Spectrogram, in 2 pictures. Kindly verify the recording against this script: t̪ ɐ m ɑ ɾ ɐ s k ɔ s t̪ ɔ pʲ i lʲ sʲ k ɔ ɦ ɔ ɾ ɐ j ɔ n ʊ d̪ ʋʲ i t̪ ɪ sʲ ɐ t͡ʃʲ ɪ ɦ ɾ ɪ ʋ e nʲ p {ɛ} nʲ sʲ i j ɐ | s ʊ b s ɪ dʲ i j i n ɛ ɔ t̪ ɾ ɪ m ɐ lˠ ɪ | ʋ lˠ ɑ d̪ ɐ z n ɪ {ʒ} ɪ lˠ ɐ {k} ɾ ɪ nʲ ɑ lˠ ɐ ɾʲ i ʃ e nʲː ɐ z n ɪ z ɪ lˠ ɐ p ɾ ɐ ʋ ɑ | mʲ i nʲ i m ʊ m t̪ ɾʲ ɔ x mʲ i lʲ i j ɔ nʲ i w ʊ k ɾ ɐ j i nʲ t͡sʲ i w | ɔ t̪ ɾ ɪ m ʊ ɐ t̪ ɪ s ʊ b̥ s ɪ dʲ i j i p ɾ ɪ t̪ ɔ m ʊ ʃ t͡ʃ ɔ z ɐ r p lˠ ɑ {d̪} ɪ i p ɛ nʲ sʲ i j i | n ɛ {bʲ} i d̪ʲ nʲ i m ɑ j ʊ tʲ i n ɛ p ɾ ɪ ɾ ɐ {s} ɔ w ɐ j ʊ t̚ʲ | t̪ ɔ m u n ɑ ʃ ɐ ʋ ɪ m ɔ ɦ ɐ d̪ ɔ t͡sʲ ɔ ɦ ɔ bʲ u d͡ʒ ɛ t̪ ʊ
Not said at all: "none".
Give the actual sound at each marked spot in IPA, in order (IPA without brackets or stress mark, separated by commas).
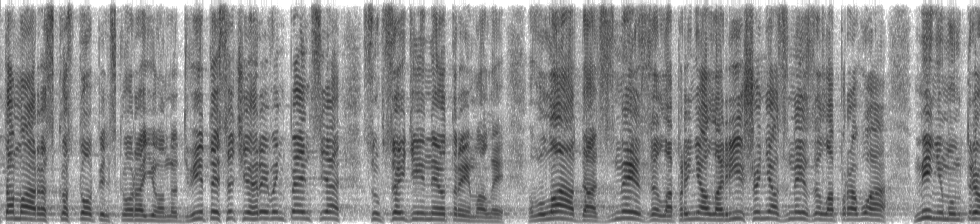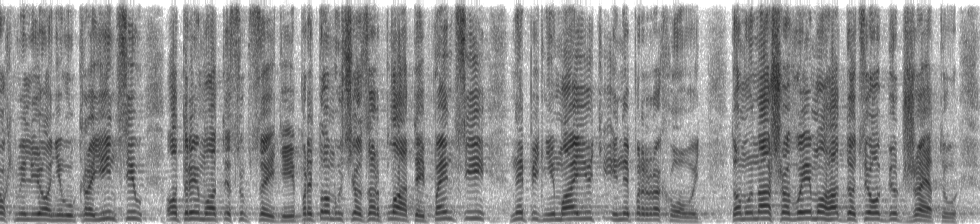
ɛ, z, p, t̪, pʲ, x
